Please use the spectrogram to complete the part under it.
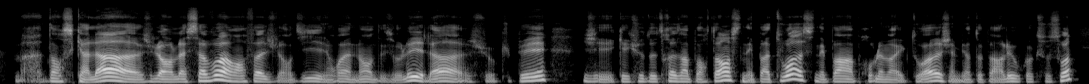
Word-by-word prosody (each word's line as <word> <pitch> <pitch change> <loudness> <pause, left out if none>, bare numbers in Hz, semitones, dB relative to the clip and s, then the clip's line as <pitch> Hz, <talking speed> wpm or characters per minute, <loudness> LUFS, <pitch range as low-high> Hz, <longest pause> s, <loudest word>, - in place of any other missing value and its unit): Bah, - - -13
dans 140 -2 -3
ce 135 - +1
cas 110 - 0
là, 145 -5 +7
heu, - - -6
je 130 +3 -9
leur 120 -3 +2
laisse 125 +1 -2
savoir, 170 +2 +5
enfin 135 0 -1
je 120 +3 -13
leur - - -9
dis: 140 -2 -6
«Ouais. 130 +2 -4
Non 120 +1 -5
désolé, 115 - +1
là, 145 -3 0
je - - -13
suis - - -15
occupé, 155 +7 -1 0.3
j'ai 135 -6 -8
quelque 130 -2 -8
chose 140 - -6
de 135 -1 -5
très 140 +1 -3
important. 130 +9 +1
Ce - - -8
n'est 105 - -6
pas 120 -1 -4
toi 205 - +3
ce 155 - -6
n'est 115 - -6
pas 135 +3 -2
un 125 - 0
problème 130 -4 -7
avec 110 - -6
toi, 170 +3 +1
j'aime 155 - -6
bien 115 - -8
te 110 - -10
parler 120 +4 -4
ou 135 - -5
quoi 125 -2 -11
que - - -15
ce 130 - -13
soit 195 - 0
135 Hz, 260 wpm, -21 LUFS, 120-150 Hz, 0.3 s, là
